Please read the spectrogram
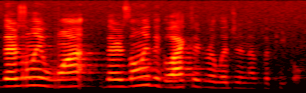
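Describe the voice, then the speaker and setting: A woman playing a deadpan visitor from the future. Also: fairly high pitch, fast talker, natural voice. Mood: matter-of-fact. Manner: matter-of-fact, earnest explaining. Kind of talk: staged comedy reading.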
